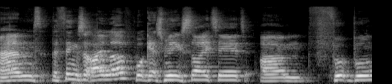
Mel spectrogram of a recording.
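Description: At a very slow pace, a man talks with an English accent. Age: 20s. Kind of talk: casual chat.

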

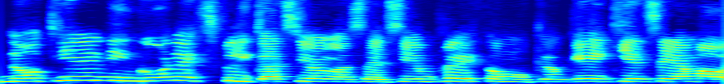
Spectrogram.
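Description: With lively intonation and a bright, sharp tone, a woman speaks at a moderate pace in a high pitch. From Venezuela. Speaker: entrepreneur. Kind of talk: interview.

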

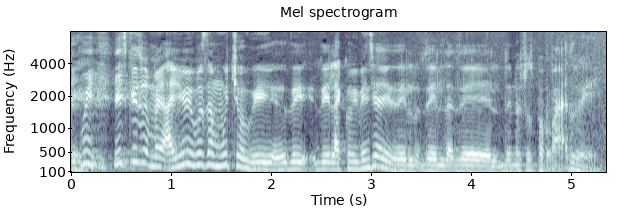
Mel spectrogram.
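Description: With hardly any pauses and very even loudness, a man talks at a moderate pace in a fairly high voice with very wide pitch swings, amid noticeable background noise and audible room echo. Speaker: podcast co-host. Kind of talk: casual chat.

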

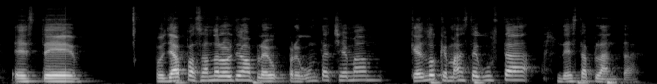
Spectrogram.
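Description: Lively intonation carries this fairly slow delivery in a Mexican accent, on a very clean recording with a silent background. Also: man. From Mexico, coastal region. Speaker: podcast host. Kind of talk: casual interview.

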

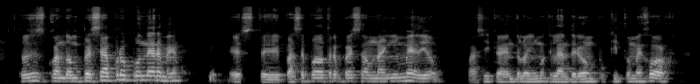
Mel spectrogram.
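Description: A man speaks at a very fast pace. His voice sits fairly high. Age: 30s. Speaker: part-time pastor and civil engineer. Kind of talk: casual chat. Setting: live stream.

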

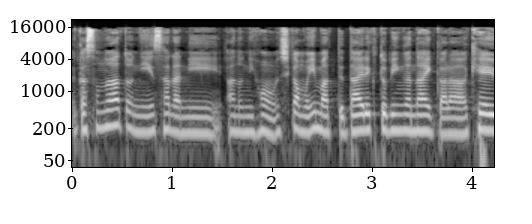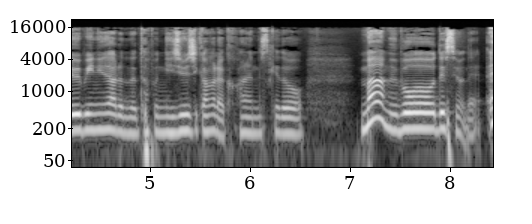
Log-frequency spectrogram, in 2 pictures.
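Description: A woman with a fairly low voice talks at a very fast pace in an animated tone. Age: 30s. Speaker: podcast host and flight attendant. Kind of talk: casual monologue.

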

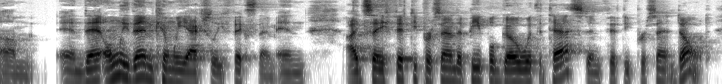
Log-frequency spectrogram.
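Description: A man with an ordinary speaking voice talks fairly quickly at a medium pitch with ordinary pitch variation, on a very clean recording with a silent background. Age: 40s. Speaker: HVAC contractor. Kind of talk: casual chat.

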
